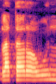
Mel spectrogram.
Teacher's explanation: ada huruf nun yang bertasydid, maka kita hukumi sebagai ghunnah musyaddadah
